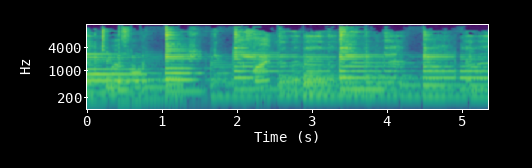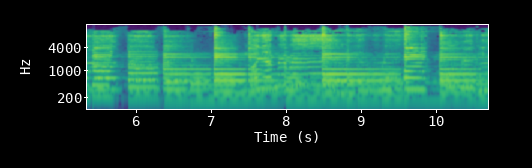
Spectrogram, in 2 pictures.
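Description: Electric guitar plucking single-note melody lines and chord fragments, with several bent or slid notes and a brief pause about six seconds in.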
